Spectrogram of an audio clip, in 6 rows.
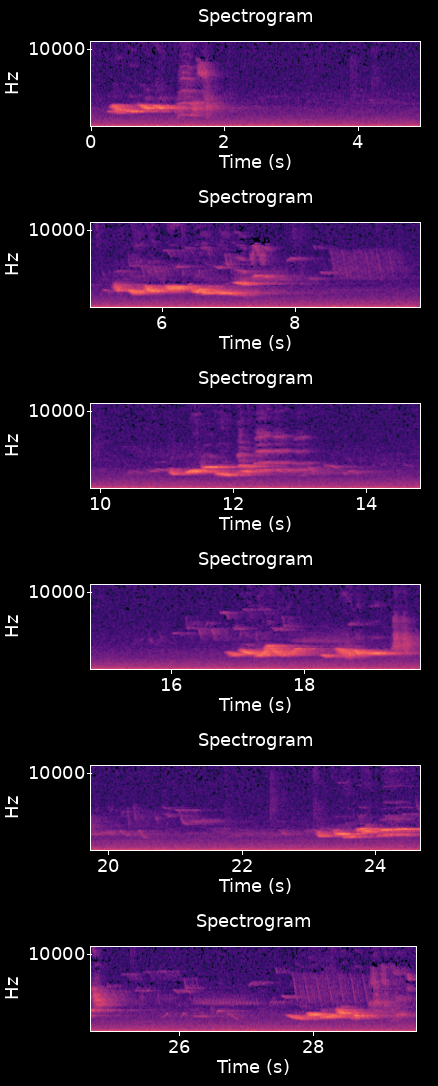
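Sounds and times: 
Eurasian blackbird singing warbled phrases at night in London: 0.3 - 2.0, 5.1 - 9.4, 10.5 - 14.0, 15.7 - 29.5.

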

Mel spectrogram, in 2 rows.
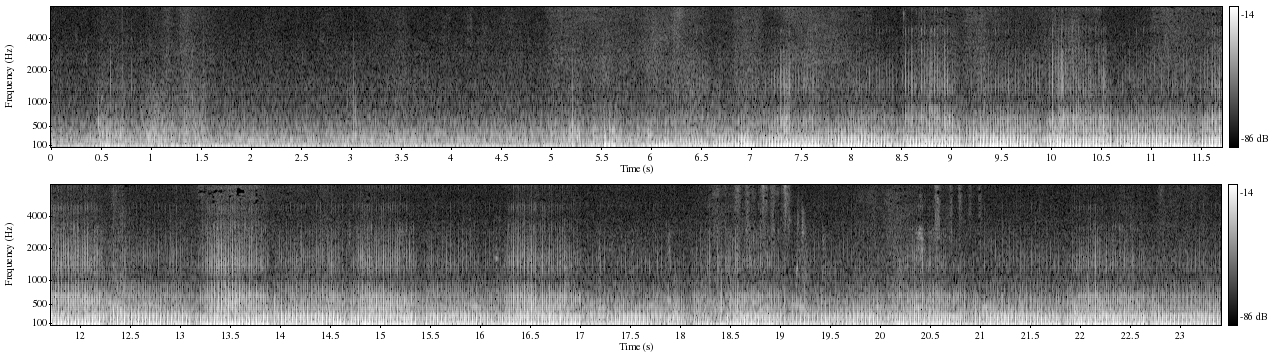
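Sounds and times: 
cat purring: 0.3 - 23.4
rustling: 0.4 - 2.1, 3.0 - 13.9.

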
